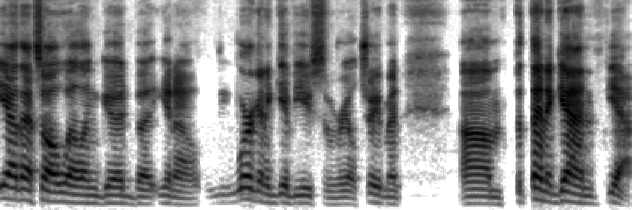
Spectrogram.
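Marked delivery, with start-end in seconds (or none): 0.0-3.4 offhand, dismissive, mocking tone. Retelling the judge's words: imitating a dismissive mocking tone. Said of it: "her dismissive kinda mocking tone of like".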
